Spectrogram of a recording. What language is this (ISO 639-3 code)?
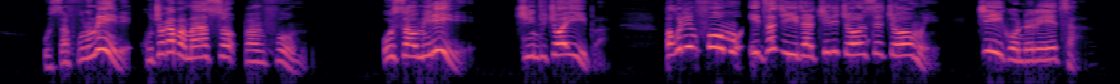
nya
